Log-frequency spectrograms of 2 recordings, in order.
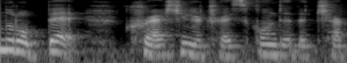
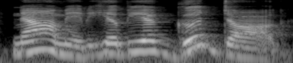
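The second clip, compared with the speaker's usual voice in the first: sulky; 2 semitones higher, 7 dB louder, slower than usual. A narrator's reading. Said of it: "said Ramona sulkily".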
